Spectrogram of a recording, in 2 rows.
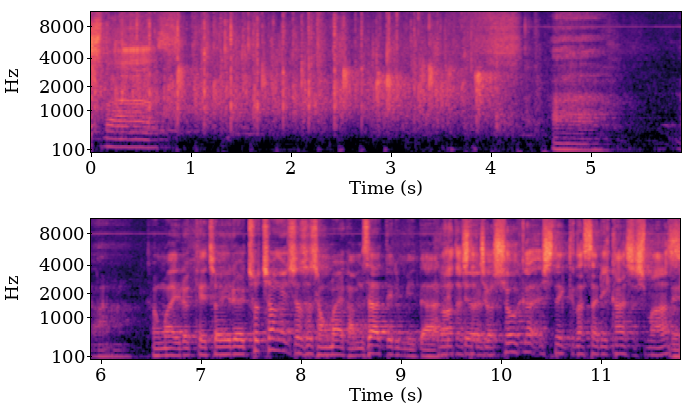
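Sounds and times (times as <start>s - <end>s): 
church congregation clapping for performers at a Full Gospel church service in Fukuoka: 0.0s - 4.6s
speech: 0.1s - 0.8s, 4.6s - 5.2s, 5.9s - 11.7s.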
